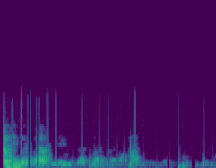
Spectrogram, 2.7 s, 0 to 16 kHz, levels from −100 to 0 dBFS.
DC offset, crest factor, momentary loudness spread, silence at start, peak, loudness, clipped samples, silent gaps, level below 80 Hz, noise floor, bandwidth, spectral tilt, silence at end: under 0.1%; 22 dB; 20 LU; 0.05 s; -20 dBFS; -41 LUFS; under 0.1%; none; -64 dBFS; -65 dBFS; 7.2 kHz; -3 dB/octave; 0.1 s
